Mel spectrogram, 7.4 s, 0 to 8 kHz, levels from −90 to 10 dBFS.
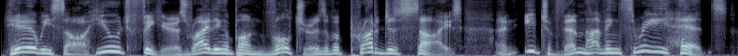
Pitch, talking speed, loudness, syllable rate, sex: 160 Hz, 155 wpm, -18 LUFS, 4.2 syllables/s, male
